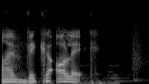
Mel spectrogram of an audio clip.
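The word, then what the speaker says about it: Olić: I might pronounce his name incorrectly. Ivica Olic. Is that how you say it? Olic, yeah. Olic. You remember that?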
